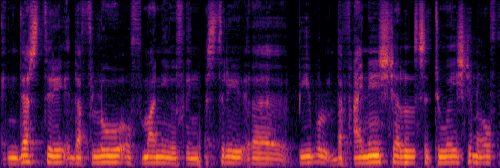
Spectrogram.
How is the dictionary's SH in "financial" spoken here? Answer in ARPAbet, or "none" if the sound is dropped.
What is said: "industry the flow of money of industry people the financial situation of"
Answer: SH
